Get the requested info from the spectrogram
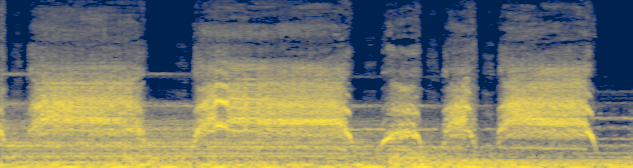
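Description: Several people screaming in overlapping waves, with rising-and-falling shrieks between them, over a low steady music bed.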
